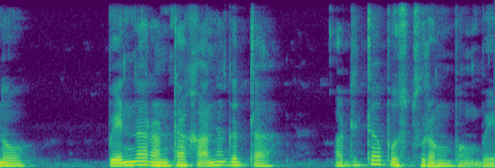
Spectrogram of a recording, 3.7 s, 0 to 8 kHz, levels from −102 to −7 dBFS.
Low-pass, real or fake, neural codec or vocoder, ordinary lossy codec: none; real; none; none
